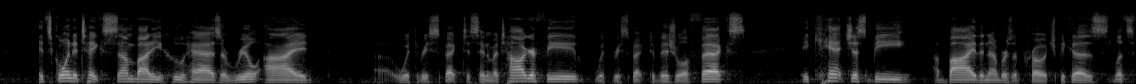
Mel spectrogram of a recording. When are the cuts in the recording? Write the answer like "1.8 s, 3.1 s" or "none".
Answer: none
